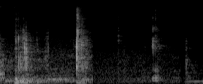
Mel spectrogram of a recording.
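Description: A light switch clicks.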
